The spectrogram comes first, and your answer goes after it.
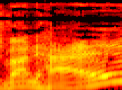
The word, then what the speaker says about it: Van Gaal: However, in this country, it is Van Gaal. Bingo! Because that sounds really English.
